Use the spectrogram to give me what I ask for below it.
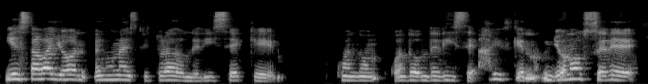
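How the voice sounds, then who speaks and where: A woman telling a lively story to her church group, laughing and trailing off as she goes. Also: medium pitch, normal speed, vocal fry. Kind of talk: casual storytelling testimony.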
